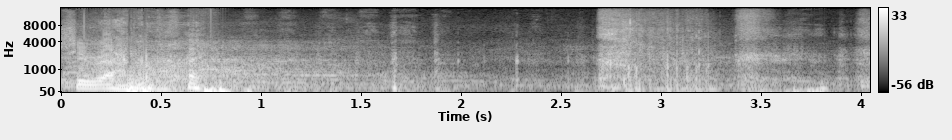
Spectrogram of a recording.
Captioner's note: laughter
